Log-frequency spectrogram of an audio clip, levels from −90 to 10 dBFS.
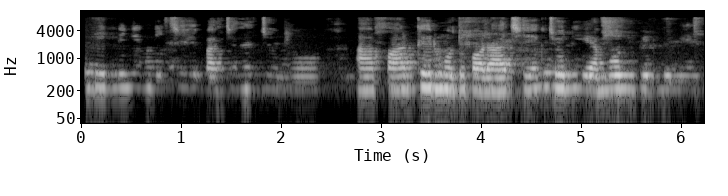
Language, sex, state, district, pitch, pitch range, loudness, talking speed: Bengali, female, West Bengal, North 24 Parganas, 215 Hz, 205-220 Hz, -19 LUFS, 155 wpm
